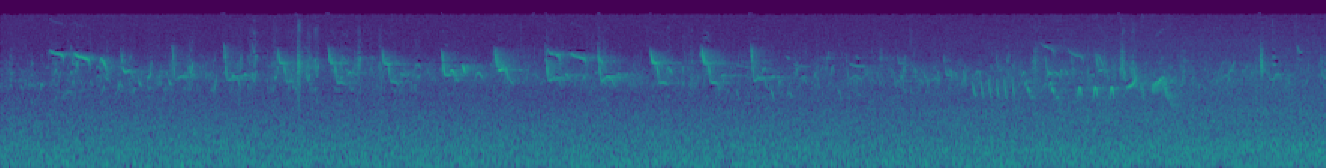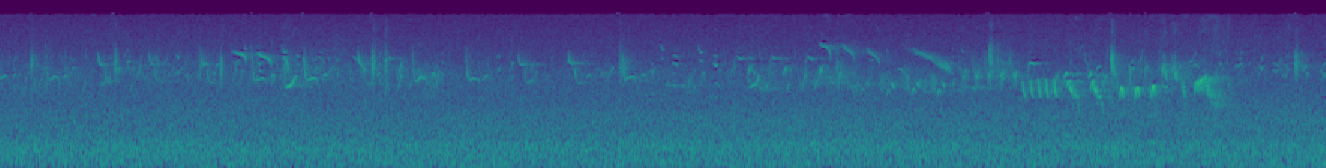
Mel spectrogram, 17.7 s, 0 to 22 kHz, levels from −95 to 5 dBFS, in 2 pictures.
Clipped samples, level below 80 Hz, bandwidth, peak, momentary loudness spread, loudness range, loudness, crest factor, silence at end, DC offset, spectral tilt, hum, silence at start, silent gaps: under 0.1%; -56 dBFS; 16 kHz; -20 dBFS; 9 LU; 6 LU; -38 LUFS; 20 dB; 0 s; under 0.1%; -2 dB/octave; none; 0 s; none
